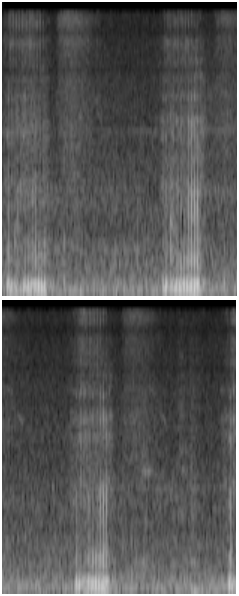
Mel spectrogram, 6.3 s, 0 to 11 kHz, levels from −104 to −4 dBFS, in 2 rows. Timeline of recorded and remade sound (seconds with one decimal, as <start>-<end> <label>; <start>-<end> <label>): 0.0-6.3 recorded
